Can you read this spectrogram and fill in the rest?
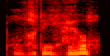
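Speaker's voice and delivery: soft, slow muttered curse; cursed under breath. A narrator's reading. Care curses softly as another archer appears. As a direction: swear quietly to yourself. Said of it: "Care cursed under his breath".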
